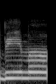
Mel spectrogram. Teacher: بما کے اوپر باریک مت پڑی ہوئی تھی، چھوٹی مت کہتے ہیں اسے، اس لیے ہم نے اسے 1.5 انگلی کے برابر لمبا کیا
